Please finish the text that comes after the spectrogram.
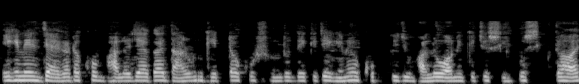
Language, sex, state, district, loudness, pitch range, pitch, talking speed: Bengali, female, West Bengal, Kolkata, -19 LUFS, 165-185 Hz, 175 Hz, 205 wpm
